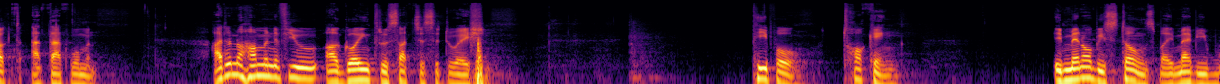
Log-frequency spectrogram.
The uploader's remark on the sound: This sermon was recorded on Sunday 15th October 2023 at our Great Denham venue.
